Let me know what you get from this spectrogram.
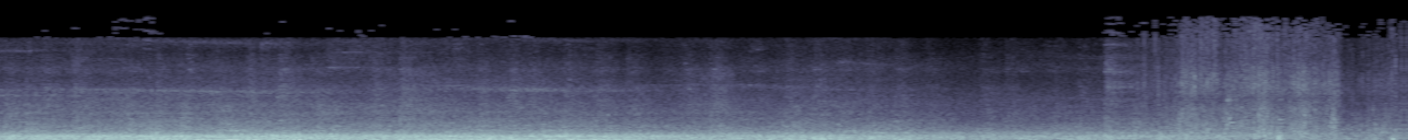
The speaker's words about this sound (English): This train is not stopping at this station. This train is not stopping at this station.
